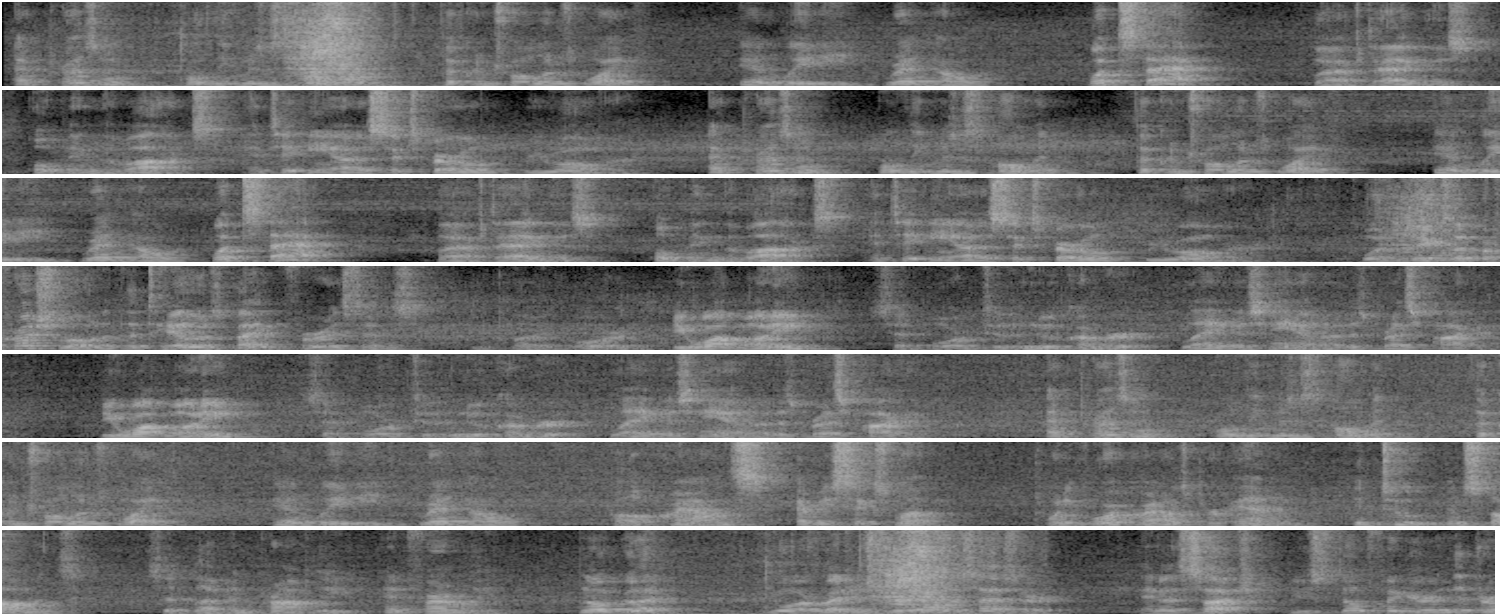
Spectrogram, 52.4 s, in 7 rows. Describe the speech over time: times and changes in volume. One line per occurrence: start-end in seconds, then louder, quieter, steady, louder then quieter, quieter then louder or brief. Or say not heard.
0.1-16.6 steady
17.1-52.3 steady.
